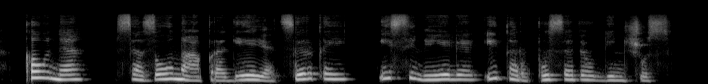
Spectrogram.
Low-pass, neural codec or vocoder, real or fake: 10.8 kHz; codec, 32 kHz, 1.9 kbps, SNAC; fake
